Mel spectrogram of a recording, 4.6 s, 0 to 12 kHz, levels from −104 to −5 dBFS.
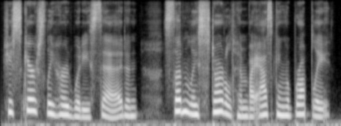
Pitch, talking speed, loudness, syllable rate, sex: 210 Hz, 170 wpm, -18 LUFS, 5.2 syllables/s, female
